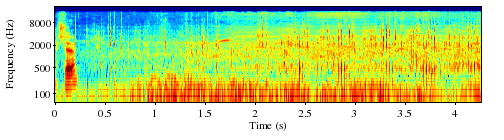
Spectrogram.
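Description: Electric hand mixer running steadily, its beaters whisking muffin batter in a bowl, with a few faint clicks.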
